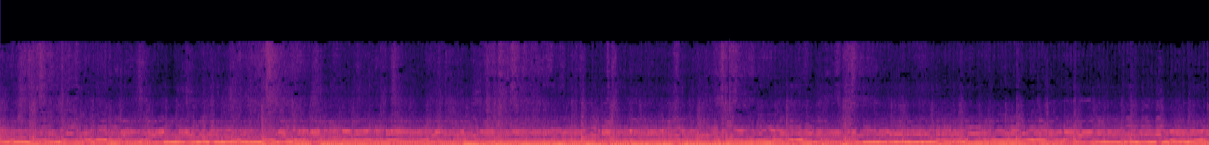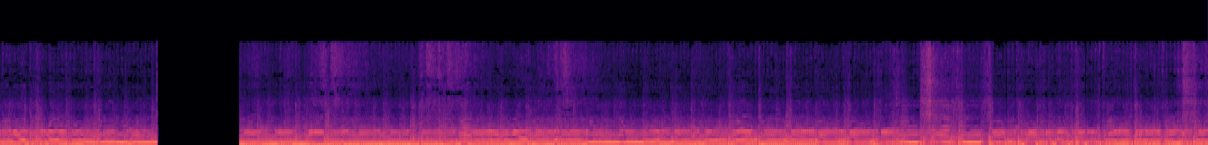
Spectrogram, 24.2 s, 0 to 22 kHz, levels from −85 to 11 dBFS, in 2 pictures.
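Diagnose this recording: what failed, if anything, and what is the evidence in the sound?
An audio dropout to silence runs from 13.66 to 14.49 s, about 0.83 s of sound lost. Sound cuts off abruptly and resumes mid-flow, and the gap is silent with no room tone. A noise gate would leave decaying tails. Likely an input-side link or device loss.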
